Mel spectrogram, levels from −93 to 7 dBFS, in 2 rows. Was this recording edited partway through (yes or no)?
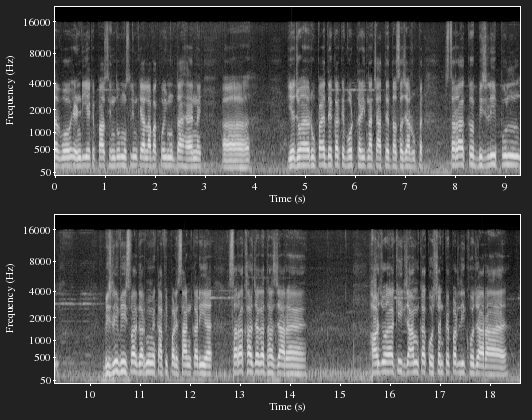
no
